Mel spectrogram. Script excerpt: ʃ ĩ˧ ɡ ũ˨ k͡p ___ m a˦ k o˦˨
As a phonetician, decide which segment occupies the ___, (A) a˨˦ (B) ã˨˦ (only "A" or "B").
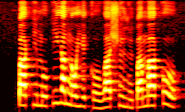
A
